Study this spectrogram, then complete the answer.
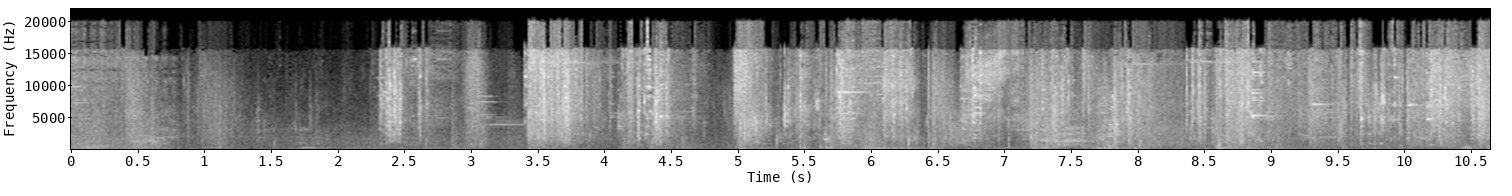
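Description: Rapid gunfire from a weapon in the video game Outer Worlds 2, loud bursts of shots with thuds and mechanical clatter running throughout, mixed with game sound effects and some talk.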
